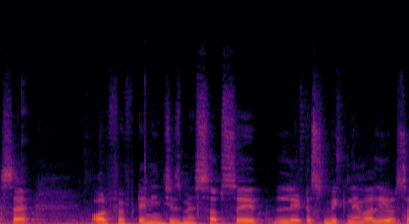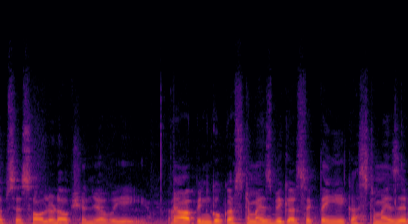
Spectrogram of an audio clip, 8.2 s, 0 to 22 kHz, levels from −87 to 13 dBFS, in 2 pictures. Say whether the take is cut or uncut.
cut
